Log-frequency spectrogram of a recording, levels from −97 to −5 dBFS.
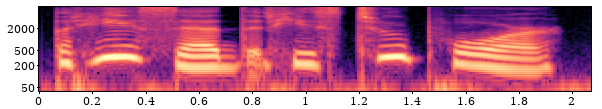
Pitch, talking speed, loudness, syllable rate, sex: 230 Hz, 230 wpm, -15 LUFS, 4.2 syllables/s, female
